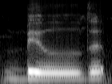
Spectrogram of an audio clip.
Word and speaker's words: build: Okay, now there are words which have the UI where the U is silent instead of the I. For example, build and all the combinations.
